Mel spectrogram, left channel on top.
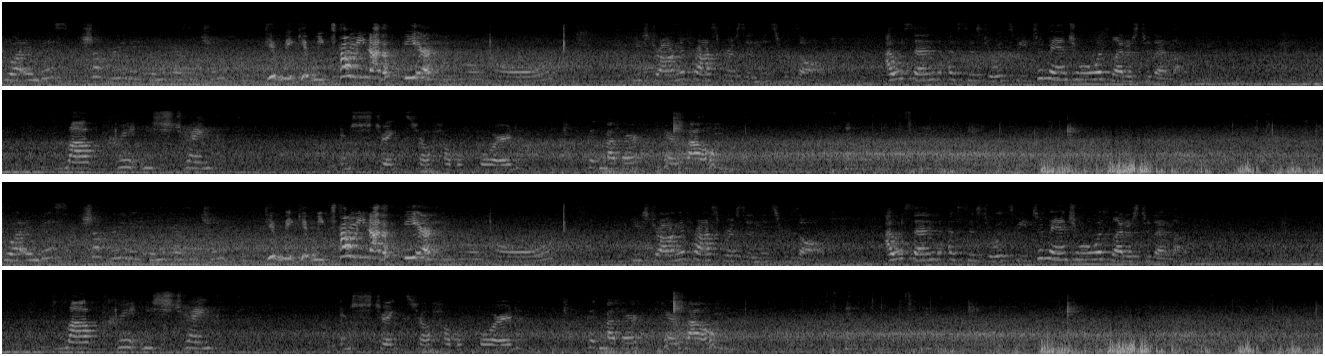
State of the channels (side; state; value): both; normal; correlation 0.41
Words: and this shall free thee from the present shame. Give me, tell me not of fear. Hold. Be strong and prosperous in this resolve. I will send a sister with speed to Mantua with letters to thy love. Love, grant me strength, and strength shall help afford. Good mother, farewell.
